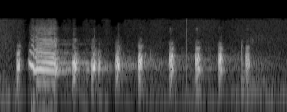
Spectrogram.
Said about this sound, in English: What was that? That was a chicken.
